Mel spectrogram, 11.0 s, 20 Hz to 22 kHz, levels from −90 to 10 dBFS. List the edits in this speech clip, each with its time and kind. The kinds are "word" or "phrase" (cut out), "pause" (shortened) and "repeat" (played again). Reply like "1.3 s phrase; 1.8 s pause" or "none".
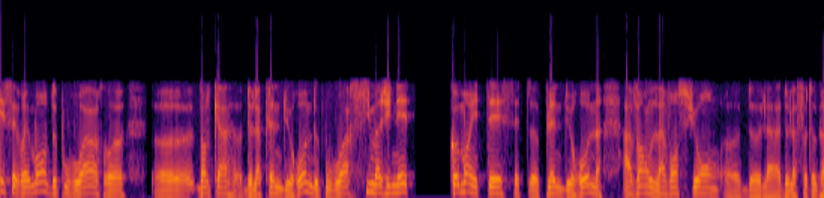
3.2 s word

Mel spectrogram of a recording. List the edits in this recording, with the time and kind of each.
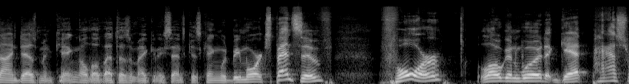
none

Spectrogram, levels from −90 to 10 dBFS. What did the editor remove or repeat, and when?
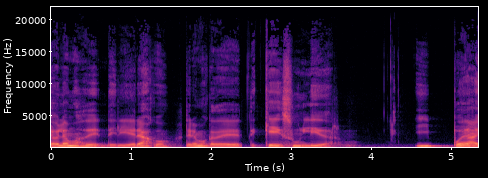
1.6 s pause; 2.0 s word; 2.4 s word

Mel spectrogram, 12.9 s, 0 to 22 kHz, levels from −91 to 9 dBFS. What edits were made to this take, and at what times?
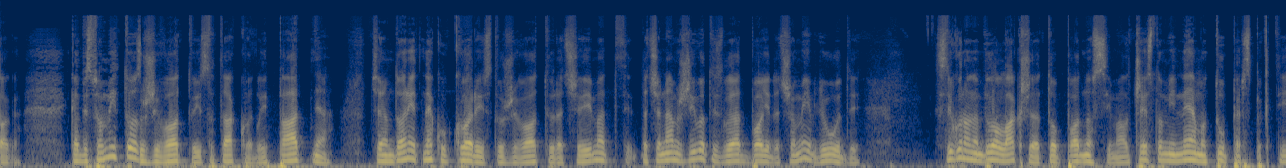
1.4 s word; 2.6 s word; 8.1 s phrase

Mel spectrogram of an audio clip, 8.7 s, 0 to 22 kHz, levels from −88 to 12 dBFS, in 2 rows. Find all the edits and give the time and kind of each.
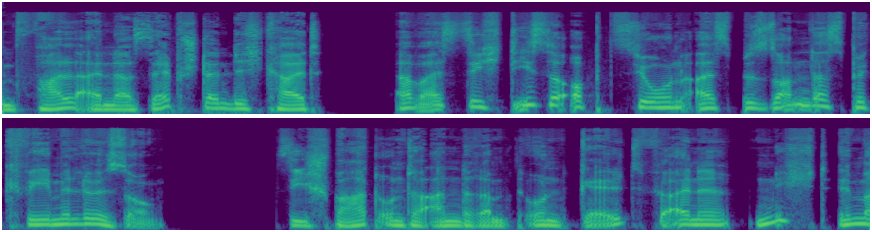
6.9 s word

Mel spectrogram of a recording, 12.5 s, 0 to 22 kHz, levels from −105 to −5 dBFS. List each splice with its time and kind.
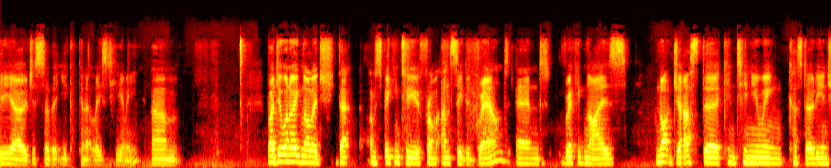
2.1 s pause

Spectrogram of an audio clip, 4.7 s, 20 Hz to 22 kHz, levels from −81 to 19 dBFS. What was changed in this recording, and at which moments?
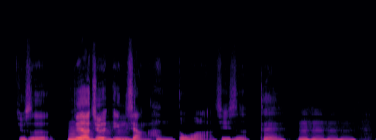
3.1 s pause

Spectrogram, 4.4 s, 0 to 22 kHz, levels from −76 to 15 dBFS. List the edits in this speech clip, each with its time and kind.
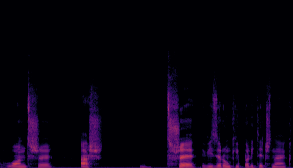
none

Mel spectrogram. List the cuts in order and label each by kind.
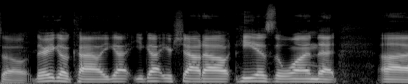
none

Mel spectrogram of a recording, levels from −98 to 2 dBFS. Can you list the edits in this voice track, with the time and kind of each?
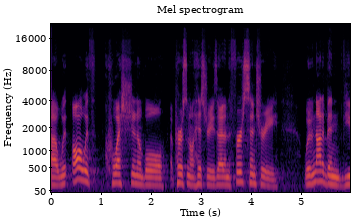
2.3 s pause

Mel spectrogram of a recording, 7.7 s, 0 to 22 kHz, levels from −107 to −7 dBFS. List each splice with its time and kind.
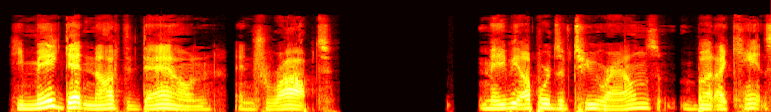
none

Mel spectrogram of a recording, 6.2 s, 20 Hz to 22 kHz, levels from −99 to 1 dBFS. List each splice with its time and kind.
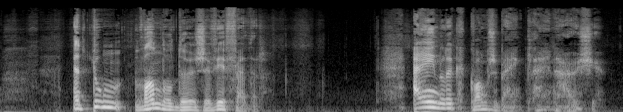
none

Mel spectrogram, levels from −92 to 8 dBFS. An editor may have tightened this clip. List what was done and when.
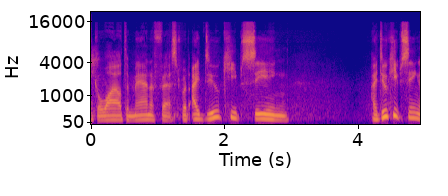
1.5 s word

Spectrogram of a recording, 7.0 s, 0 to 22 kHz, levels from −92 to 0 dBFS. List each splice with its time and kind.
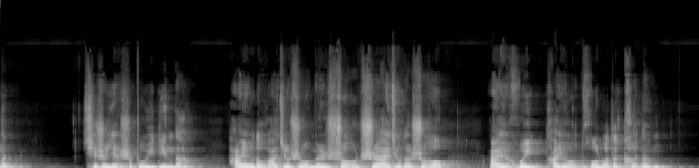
none

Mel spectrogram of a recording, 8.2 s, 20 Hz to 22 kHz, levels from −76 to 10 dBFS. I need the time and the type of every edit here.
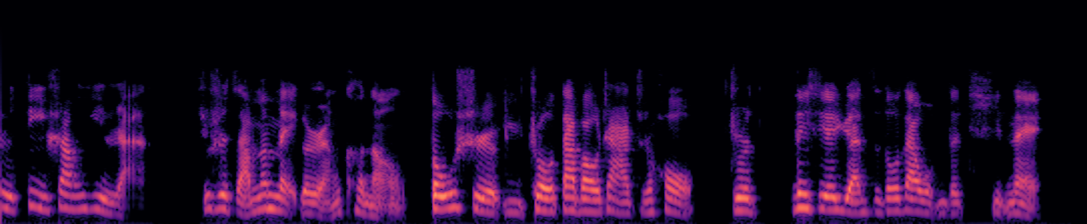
5.3 s pause

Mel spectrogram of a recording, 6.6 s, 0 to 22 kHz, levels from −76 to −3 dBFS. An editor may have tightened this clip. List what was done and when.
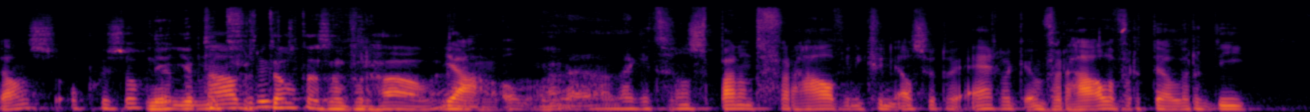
none

